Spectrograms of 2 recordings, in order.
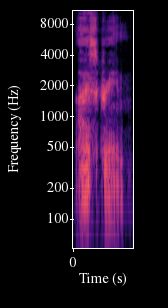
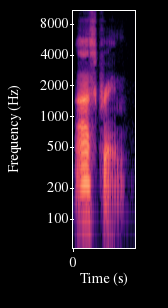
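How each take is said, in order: First: Whispered, very soft; murmured. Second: Said in the usual way. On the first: A narrator's reading. Sam murmuring to the girl, whispered. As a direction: breathe it out. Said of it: "he murmured".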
